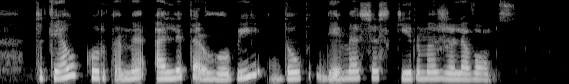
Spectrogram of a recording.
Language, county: Lithuanian, Šiauliai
